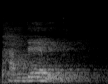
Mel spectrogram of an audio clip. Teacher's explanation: pandemic is a good example where we have vowels in an unstressed syllable, but still taking its normal sound, not changing to schwa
